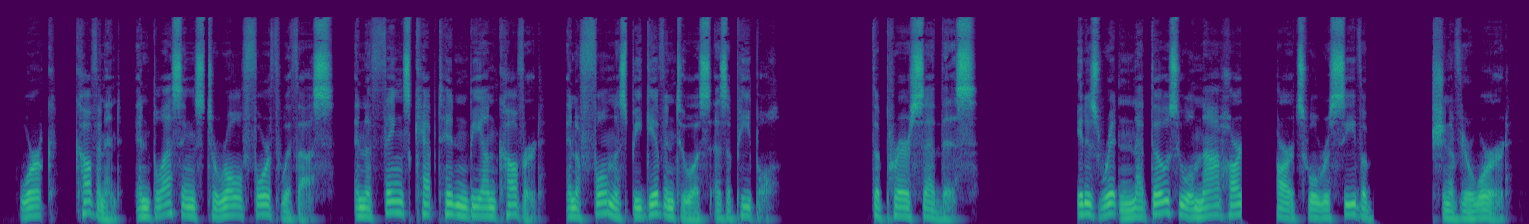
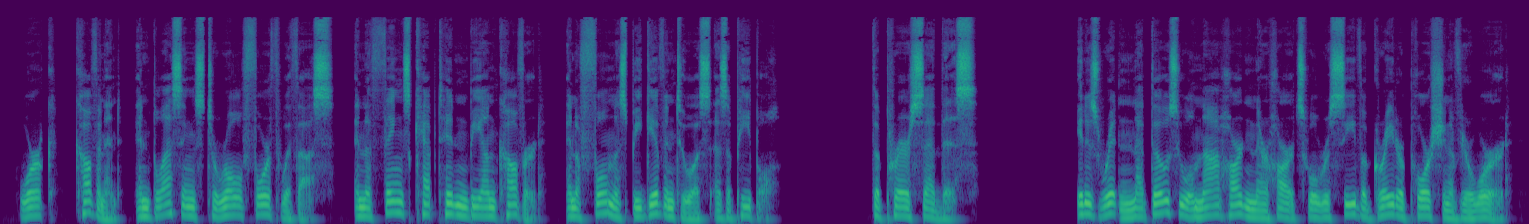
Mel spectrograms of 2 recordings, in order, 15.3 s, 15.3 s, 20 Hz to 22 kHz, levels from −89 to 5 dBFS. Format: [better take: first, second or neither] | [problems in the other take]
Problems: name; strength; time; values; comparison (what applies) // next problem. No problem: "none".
second | audio cutting out; at 12 s and at 14 s for 0.5 s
